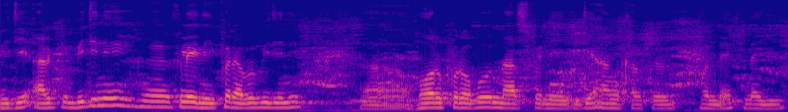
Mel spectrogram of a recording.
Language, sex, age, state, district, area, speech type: Bodo, male, 60+, Assam, Udalguri, urban, spontaneous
